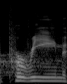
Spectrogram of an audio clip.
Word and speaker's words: Purim: Purim, or Purim if you want to be, you know, hoity-toity and do broader pronunciation, but Purim is really what they call it.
